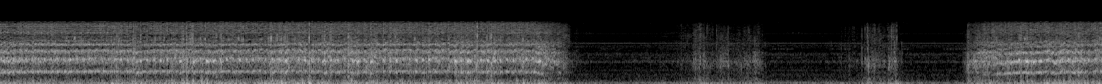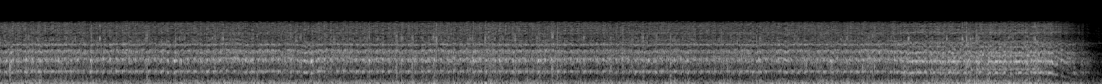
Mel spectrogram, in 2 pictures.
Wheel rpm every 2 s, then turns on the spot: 160, 160, 130, 10, 10, 140, 160, 160, 160, 160, 140.
6-8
